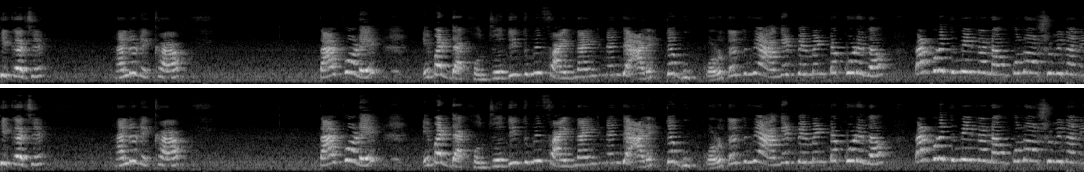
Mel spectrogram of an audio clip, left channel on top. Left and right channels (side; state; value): both; normal; correlation 0.95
